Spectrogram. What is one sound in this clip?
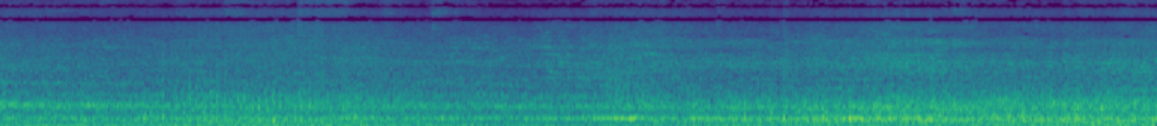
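The wheels of double-stack container cars clatter and squeal on steel rails.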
